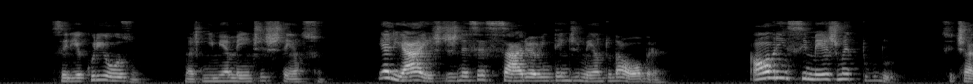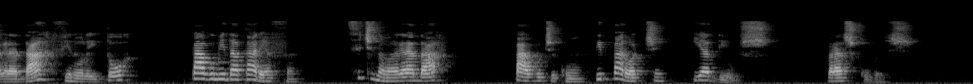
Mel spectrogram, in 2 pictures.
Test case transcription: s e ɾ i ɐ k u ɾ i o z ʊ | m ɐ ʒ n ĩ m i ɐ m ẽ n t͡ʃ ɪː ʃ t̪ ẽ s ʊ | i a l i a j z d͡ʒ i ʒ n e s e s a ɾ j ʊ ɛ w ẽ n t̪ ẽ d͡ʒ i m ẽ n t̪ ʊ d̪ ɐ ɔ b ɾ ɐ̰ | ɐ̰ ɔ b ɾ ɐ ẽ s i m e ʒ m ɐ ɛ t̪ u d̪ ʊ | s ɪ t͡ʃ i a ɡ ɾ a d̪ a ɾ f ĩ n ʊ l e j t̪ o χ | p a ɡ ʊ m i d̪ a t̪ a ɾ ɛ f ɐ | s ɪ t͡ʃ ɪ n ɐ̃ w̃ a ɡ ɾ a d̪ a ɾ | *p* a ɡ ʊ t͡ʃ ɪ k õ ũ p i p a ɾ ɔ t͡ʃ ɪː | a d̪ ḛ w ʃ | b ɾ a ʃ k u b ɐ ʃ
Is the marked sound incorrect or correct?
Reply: correct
